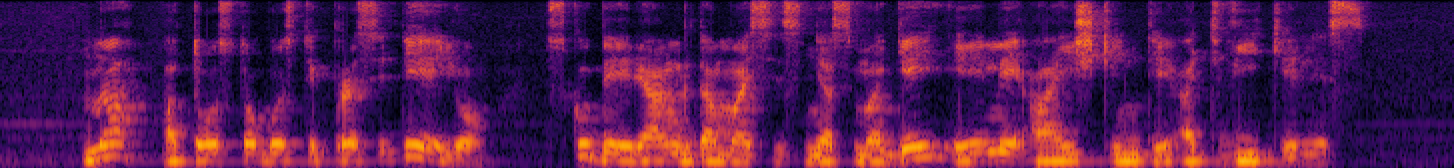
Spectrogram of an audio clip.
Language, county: Lithuanian, Panevėžys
